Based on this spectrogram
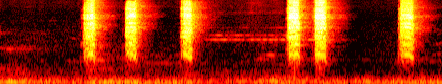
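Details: Ashy drongo kept as a cage bird, its song used as a training lure for new drongos: six loud harsh, hissing bursts spaced irregularly about half a second to a second apart.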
